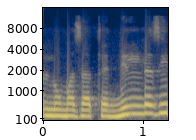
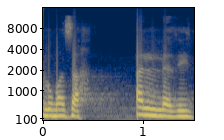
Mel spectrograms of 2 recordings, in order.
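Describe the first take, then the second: First: The words are linked with an added n sound. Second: The first word ends and the next starts separately. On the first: "अगर हम इसको मिला के पढ़ेंगे" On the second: "अगर हम नहीं मिला के पढ़ेंगे"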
